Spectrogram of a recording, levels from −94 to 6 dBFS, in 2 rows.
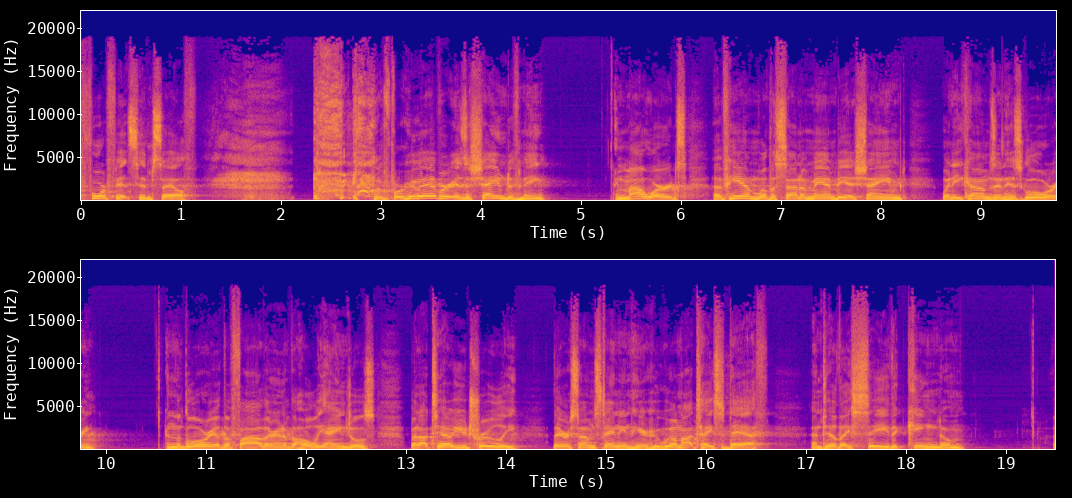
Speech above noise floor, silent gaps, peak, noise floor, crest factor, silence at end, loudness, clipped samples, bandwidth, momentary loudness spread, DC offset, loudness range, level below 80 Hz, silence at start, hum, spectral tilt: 39 dB; none; 0 dBFS; -50 dBFS; 12 dB; 0.2 s; -11 LUFS; under 0.1%; 19.5 kHz; 8 LU; under 0.1%; 2 LU; -52 dBFS; 0 s; none; -4 dB/octave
